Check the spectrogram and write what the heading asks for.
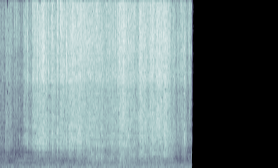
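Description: Washed, drained rice grains poured from a plastic colander into a pot of water, a steady hiss of grains sliding and pattering in. It cuts off suddenly about three seconds in, and dead silence follows.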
